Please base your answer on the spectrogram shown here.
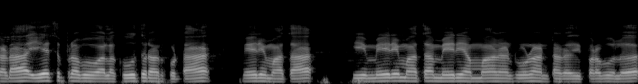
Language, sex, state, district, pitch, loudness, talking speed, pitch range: Telugu, male, Andhra Pradesh, Anantapur, 145 Hz, -28 LUFS, 150 wpm, 135-150 Hz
